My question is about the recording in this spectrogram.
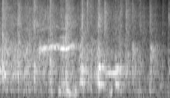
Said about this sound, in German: Jesus gebührt die Ehre. Das sind alles deine Gefäße, deshalb gebührt Jesus Applaus.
